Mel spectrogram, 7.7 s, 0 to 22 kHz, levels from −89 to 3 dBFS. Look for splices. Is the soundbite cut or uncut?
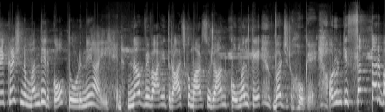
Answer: cut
